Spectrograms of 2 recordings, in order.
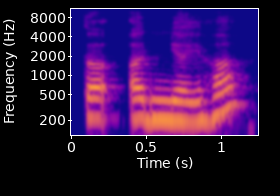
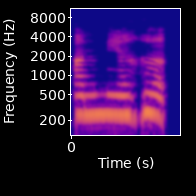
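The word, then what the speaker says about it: अन्यः: Uttama Purushastvanyah Uttama Purushasya ta anyayah Purushastvanyah. Purushasta anyaya. It's not Anyaya, it's Anyah. Oh, anyaha. Yeah, because you see that H at the end of it in the English text.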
